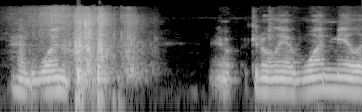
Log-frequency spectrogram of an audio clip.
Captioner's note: books crash to floor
